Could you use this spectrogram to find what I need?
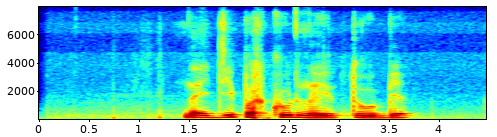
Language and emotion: Russian, sad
